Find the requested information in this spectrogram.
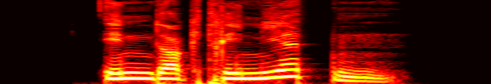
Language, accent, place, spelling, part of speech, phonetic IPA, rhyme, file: German, Germany, Berlin, indoktrinierten, adjective / verb, [ɪndɔktʁiˈniːɐ̯tn̩], -iːɐ̯tn̩, De-indoktrinierten.ogg
- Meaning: inflection of indoktrinieren: 1. first/third-person plural preterite 2. first/third-person plural subjunctive II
